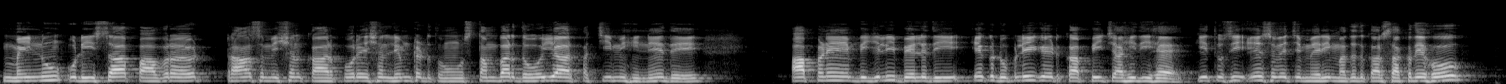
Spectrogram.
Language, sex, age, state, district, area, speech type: Punjabi, male, 45-60, Punjab, Firozpur, rural, read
